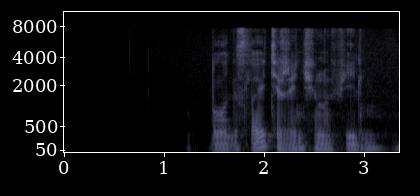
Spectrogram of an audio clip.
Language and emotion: Russian, neutral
